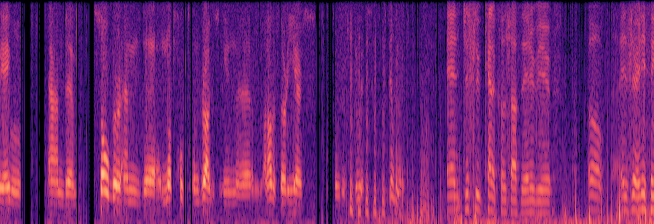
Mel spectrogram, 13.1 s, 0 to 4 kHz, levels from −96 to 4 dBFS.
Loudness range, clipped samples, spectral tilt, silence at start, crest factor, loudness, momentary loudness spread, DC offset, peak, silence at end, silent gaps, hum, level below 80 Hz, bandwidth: 10 LU; under 0.1%; -10 dB/octave; 0 s; 20 dB; -25 LUFS; 18 LU; under 0.1%; -6 dBFS; 0 s; 0.49-0.58 s, 0.78-0.89 s, 1.53-1.57 s, 1.82-1.86 s, 6.61-6.65 s; none; -44 dBFS; 4 kHz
